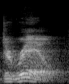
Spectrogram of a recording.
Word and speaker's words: Daryl: Spelled Daryl, but pronounced Darrell.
